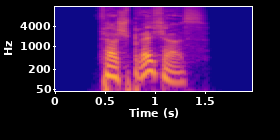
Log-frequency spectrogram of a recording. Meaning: genitive singular of Versprecher
- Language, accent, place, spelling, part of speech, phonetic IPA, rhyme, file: German, Germany, Berlin, Versprechers, noun, [fɛɐ̯ˈʃpʁɛçɐs], -ɛçɐs, De-Versprechers.ogg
